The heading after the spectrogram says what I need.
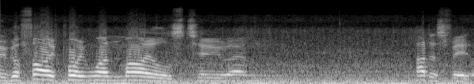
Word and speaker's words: Huddersfield: So anyway, we've got 5.1 miles to Huddersfield, or Uddersfield as the locals would pronounce it.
